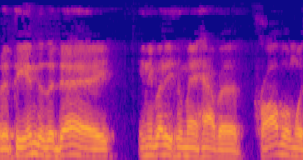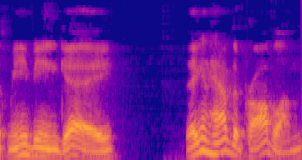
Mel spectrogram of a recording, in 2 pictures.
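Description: At a moderate pace, a man talks in a plain, everyday voice with a fairly low pitch. His pitch variation is ordinary and his loudness very even. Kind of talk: casual panel discussion.

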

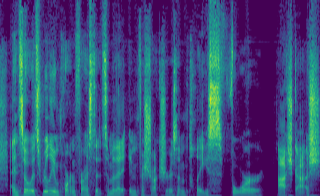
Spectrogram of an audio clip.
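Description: Lively in intonation and fairly quick in pace, a woman speaks in an Upper Midwest accent, recorded dry and close with no echo. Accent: Upper Midwest American. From rural Wisconsin, US Midwest. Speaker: economic development executive. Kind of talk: interview.

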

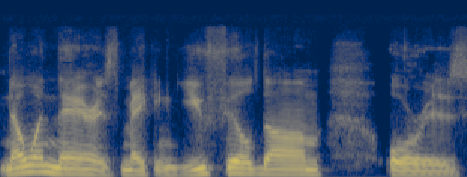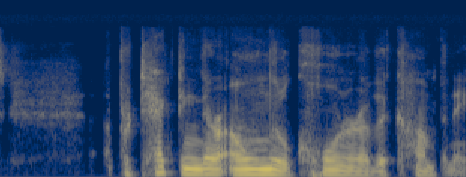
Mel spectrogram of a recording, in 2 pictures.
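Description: Recorded dry and close with no echo over a quiet background, a man speaks at a moderate pace in a fairly low pitch with a dark, mellow tone and ordinary pitch variation. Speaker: podcast co-host. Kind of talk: casual chat. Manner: halting.

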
